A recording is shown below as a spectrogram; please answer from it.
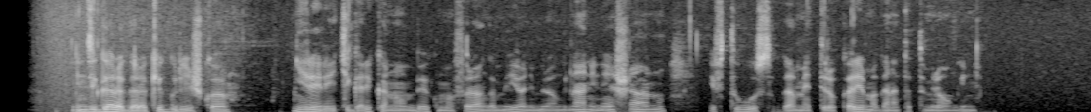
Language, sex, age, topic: Kinyarwanda, male, 18-24, finance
